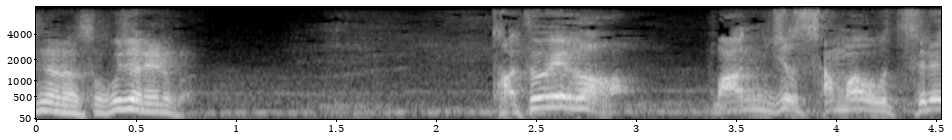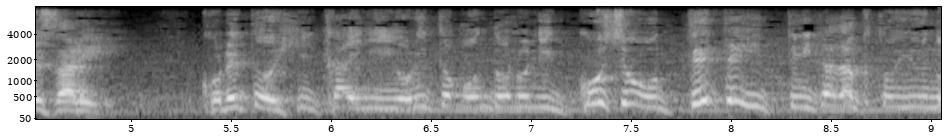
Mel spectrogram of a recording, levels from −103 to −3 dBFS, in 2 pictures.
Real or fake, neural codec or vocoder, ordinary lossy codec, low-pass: real; none; none; 7.2 kHz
